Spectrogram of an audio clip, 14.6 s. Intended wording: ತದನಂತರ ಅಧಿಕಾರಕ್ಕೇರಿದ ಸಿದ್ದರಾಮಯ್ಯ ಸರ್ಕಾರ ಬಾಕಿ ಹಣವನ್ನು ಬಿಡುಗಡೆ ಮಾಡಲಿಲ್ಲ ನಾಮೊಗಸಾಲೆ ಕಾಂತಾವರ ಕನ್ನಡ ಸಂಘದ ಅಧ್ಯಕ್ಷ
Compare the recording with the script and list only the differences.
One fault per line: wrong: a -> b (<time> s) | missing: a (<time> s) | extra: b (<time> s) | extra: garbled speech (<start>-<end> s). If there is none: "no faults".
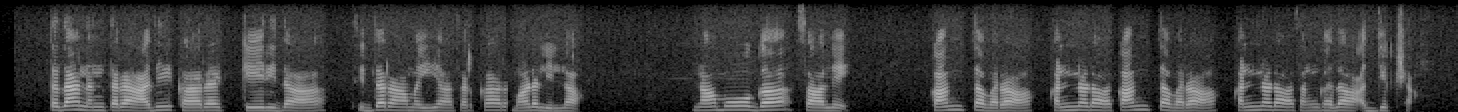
wrong: ಬಾಕಿ ಹಣವನ್ನು ಬಿಡುಗಡೆ ಮಾಡಲಿಲ್ಲ ನಾಮೊಗಸಾಲೆ -> ಮಾಡಲಿಲ್ಲ ನಾಮೊಗಸಾಲೆ ಕಾಂತಾವರ ಕನ್ನಡ (5.1 s)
